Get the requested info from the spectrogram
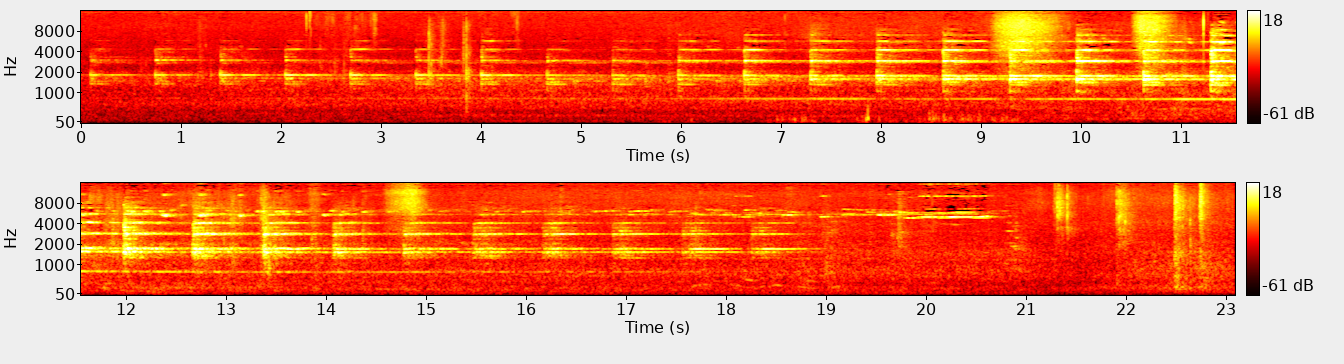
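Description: A railroad warning bell ringing in a steady beat, about one and a half strikes a second, while an NJ Transit train pulls in and passes close with a rising rumble and a burst of hiss. The bell stops a few seconds before the end as the train comes to a stand.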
